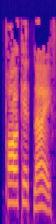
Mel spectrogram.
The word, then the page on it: pocket knife: British English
